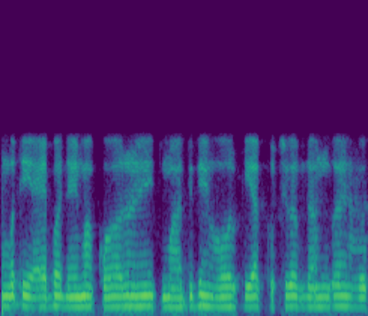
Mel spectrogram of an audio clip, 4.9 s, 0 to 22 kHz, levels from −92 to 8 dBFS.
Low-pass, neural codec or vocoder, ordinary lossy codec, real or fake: 3.6 kHz; codec, 16 kHz in and 24 kHz out, 1.1 kbps, FireRedTTS-2 codec; Opus, 32 kbps; fake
